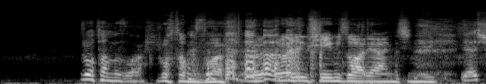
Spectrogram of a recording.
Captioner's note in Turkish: kahkaha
